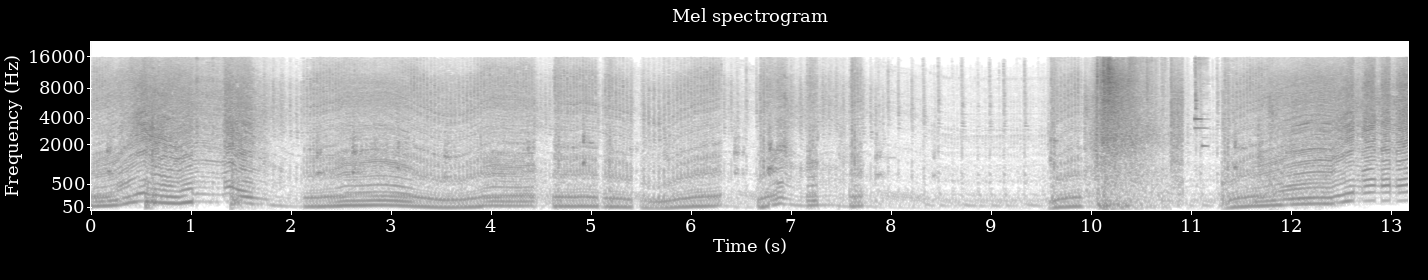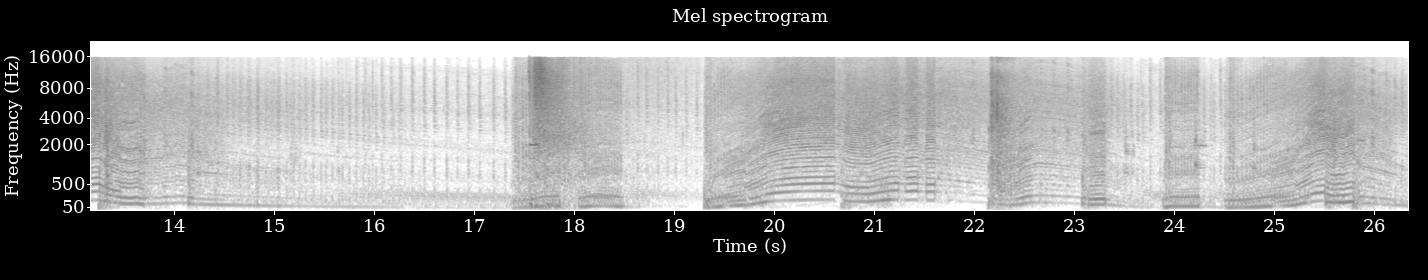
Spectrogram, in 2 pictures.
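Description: A motorbike engine revs up and down in bursts.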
